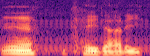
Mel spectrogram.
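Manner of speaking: low, soft, grudging okay; reluctant daughter. Retold or imitated. Dad imitates his daughter grudgingly agreeing to clean her room, low and soft. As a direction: drag it out like a sulky child. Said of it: "or I get".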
